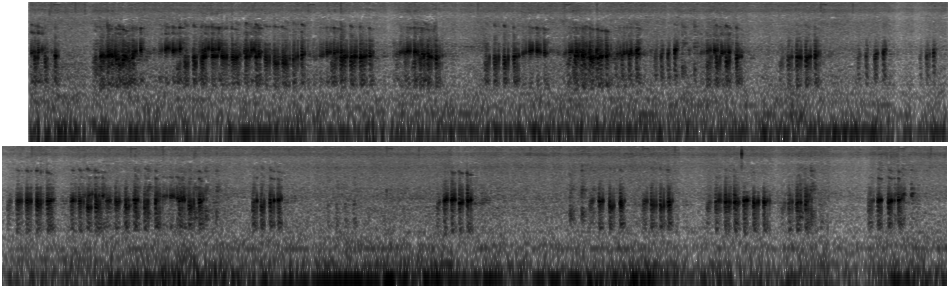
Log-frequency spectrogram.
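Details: Frogs croaking in a dense chorus of short pulsed rasping bursts, several calls per second, with a steady low rumble underneath throughout.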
